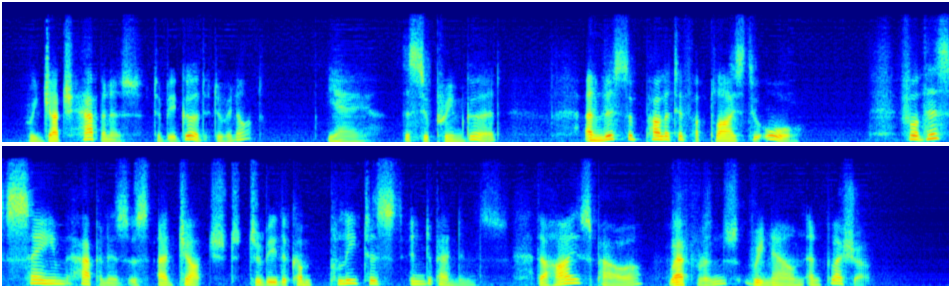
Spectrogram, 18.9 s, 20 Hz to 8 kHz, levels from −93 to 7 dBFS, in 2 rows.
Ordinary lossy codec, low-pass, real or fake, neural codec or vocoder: AAC, 32 kbps; 7.2 kHz; fake; codec, 16 kHz, about 1 kbps, DyCAST, with the encoder's durations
